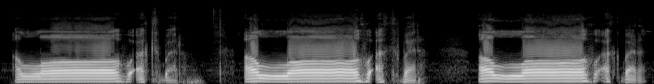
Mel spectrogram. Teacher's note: L-nya jalan terus tanpa mantul tapi tanpa putus. Tuh L-nya tetap jalan sedikit.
